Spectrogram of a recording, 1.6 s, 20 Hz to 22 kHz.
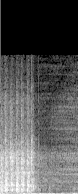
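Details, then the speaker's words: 2005 Tacoma 4x4 with swapped 5.7L Tundra 3UR-FE V8, start attempt after key and immobilizer programming: short quick even cranking pulses then low rumble, no firing. Cranks but won't start; doesn't seem to be getting fuel, rollover/inertia fuel cut switch suspected, not confirmed. "okay I don't think it's hitting fuel yeah I bet jet has a rollover sensor the trip will probably to find it and then reset it"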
